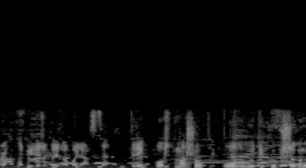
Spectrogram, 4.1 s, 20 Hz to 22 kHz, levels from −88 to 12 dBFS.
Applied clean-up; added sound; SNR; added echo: classical method spectral subtraction.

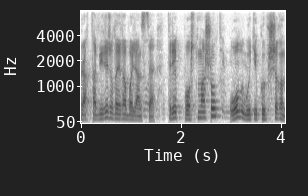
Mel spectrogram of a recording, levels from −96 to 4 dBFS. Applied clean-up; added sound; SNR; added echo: none; none; none; none.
